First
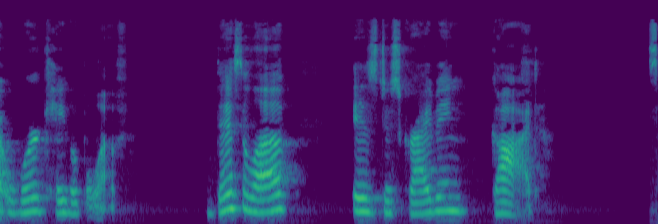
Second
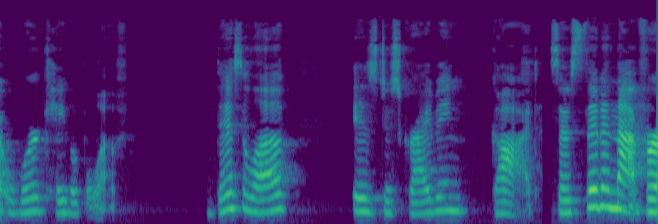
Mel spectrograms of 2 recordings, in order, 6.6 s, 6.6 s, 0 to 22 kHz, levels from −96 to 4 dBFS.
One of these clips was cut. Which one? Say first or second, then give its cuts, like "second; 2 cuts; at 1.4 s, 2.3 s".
second; 1 cut; at 5.4 s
